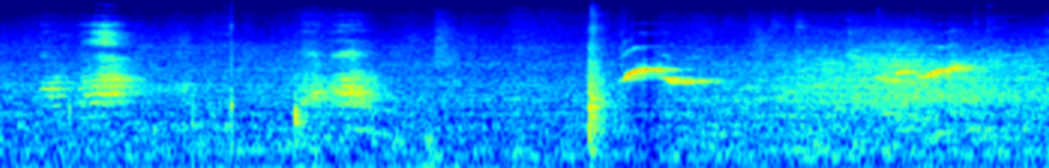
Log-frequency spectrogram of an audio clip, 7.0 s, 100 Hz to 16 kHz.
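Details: Pet eclectus parrot, 12 months old, indoors, talking and saying its own name: two short raspy speech-like bursts, then a loud clear whistle that slides down in two steps and a softer rising whistle near the end.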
